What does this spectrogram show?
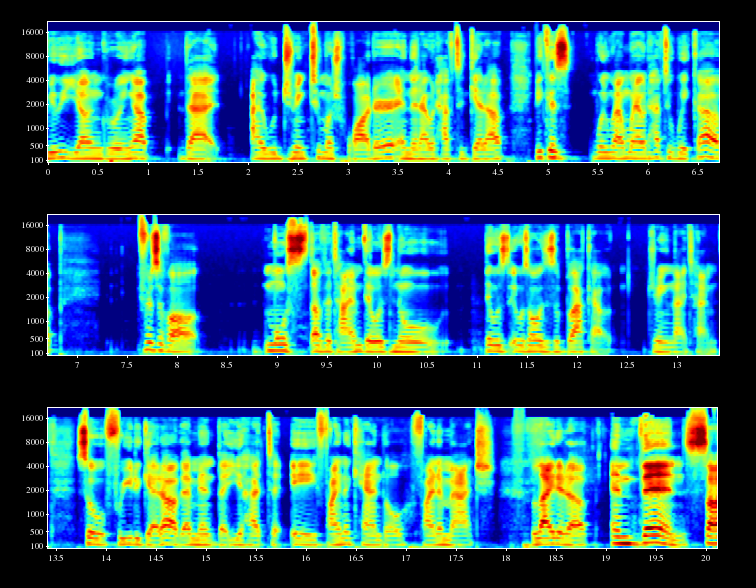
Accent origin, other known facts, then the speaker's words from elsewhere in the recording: Haiti; moved away; I was growing up in Haiti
